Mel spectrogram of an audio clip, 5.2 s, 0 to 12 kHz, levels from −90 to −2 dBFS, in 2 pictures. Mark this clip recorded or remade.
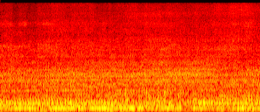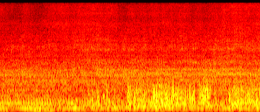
remade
